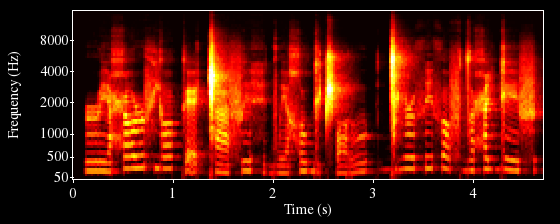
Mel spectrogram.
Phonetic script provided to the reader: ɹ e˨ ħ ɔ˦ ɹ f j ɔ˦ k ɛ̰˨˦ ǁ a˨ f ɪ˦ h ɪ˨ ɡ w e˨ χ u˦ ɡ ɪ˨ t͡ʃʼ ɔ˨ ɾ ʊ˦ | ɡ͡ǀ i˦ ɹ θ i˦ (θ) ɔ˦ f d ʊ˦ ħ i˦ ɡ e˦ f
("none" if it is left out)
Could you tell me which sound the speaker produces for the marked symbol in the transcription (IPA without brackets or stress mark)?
θ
